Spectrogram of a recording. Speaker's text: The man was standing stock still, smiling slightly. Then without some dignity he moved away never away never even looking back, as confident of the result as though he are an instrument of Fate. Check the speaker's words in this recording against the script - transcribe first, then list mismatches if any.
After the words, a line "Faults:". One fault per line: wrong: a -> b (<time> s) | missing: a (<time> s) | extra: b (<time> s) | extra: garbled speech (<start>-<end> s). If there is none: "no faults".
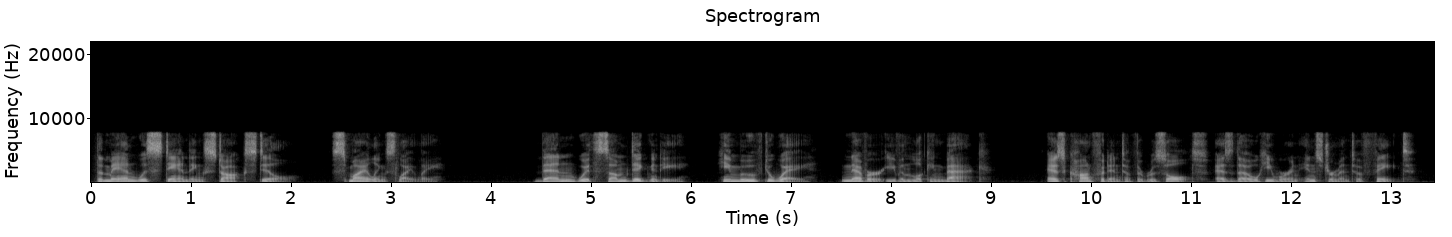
The man was standing stock still, smiling slightly. Then with some dignity he moved away never even looking back, as confident of the result as though he were an instrument of Fate.
Faults:
wrong: without -> with (4.9 s)
missing: away never (7.9 s)
wrong: are -> were (11.8 s)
